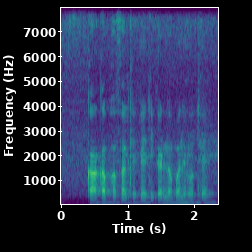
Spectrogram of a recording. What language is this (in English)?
Chhattisgarhi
